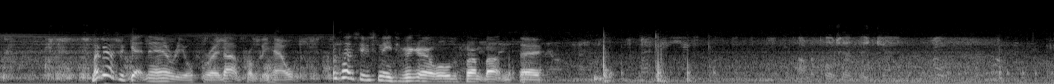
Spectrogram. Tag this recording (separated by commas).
Speech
